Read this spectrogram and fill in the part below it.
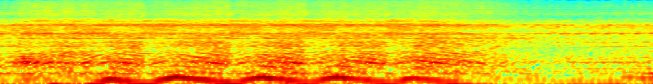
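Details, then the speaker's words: Isuzu Panther turbo diesel in a comparison of replaced versus reversed original liners: even, steady idle with a regular low throb and faint turbo hiss; sounds the same as the other engine, normal idle. "Sudah sama jadi suara mesinnya Turbo seperti ini"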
